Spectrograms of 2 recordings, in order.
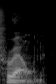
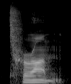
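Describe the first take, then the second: First: It has a long 'o' like 'throne'. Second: It has a short 'o' like 'tron'. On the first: The speaker calls it wrong. "Tron, not Throne" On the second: The speaker calls it right. "Tron, not Throne"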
